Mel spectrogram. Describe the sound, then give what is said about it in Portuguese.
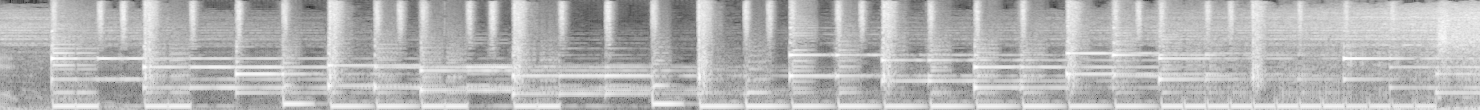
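Loud electronic midrange test tones step between pitches over a steady sustained drone, punctuated by sharp rhythmic clicks at a regular pulse; no one speaks. “Agora os médios.”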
